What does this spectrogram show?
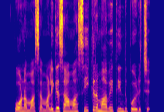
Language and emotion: Tamil, sad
